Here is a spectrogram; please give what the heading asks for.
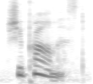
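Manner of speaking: ordinary delivery, nothing marked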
